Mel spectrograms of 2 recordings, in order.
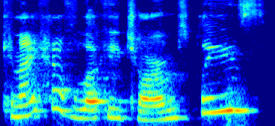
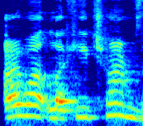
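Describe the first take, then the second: First: "please" lifted to a high rising question; polite request. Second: Demanding. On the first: Shown as a demonstration. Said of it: "And I'd say". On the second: Retold or imitated. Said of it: "started sounding very demanding".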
